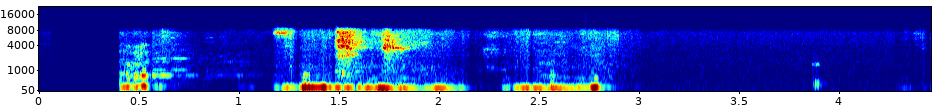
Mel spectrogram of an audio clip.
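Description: A man's voice coming through a video call, garbled and breaking up in three short stretches so no words can be made out, the sign of a poor connection.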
